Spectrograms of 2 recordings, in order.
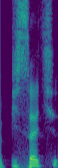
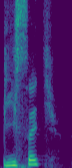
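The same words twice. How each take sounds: First: "писать" stressed on the final syllable САТЬ; stress on second syllable. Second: "писать" wrongly stressed on the first syllable ПИ. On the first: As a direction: put the accent on А in "писать". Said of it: "c'est encore plus important". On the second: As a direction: hit the И in "писать", leaving А unstressed. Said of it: "si tu mets l'accent tonique sur le i". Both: Shown as a demonstration.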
